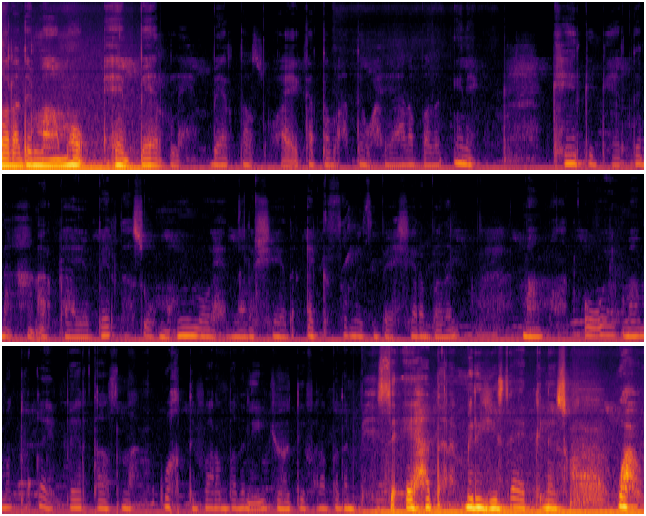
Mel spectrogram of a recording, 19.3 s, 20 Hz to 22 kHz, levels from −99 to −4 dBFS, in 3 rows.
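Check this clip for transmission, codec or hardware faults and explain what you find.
Zipper noise occurs twice in this speech. From 1.3 to 1.67 s, just after "mamo e", the level drops by roughly 20 dB in 5 dB steps at about ten per second. From 16.16 to 16.72 s, it rises by roughly 20 dB in 3 dB steps just before "e hadana mirihisa". Because the gain jumps unsmoothed, each step produces a small click, and together they form an audible ticking.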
